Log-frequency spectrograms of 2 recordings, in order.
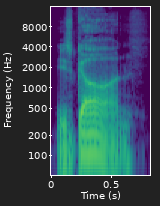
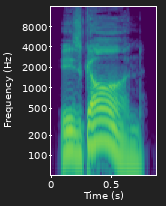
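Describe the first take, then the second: First: Low, soft murmur; hushed, dropped right down in pitch; barely audible. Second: Said in the usual way. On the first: A narrator's reading. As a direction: say it too softly to be heard clearly. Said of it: "too softly to hear clearly".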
